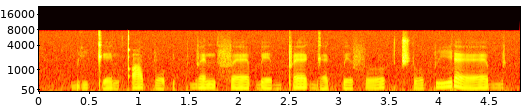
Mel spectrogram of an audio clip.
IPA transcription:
ɓ i˩˧ kʼ e˩ n qʼ ɔ˧ p o˩ ʔ ɪ˩˧ k b ɛ˧ n f ɛː˧ ɓ e˧ b pʼ ɛ˥ ɡ ɛ˩˧ k͡p ɪ˧ f ʊ˧˥ | t͡ʃʼ ʊ˩˧ p i˧˥ ɾ ɛː˩˧ b

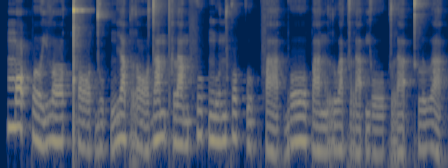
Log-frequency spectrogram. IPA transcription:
m ɔ˥˩ ʔ p ɤː˩˦ j l ɔː˦˥ t̚ kʰ ɔː˨˩ t̚ d u˨˩ k̚ ŋ i˧ a̯ p r ɔː˩˦ d a˥˩ m pʰ l a˧ m f u˥˩ k̚ ŋ u˦˥ n k o˥˩ k̚ ʔ u˨˩ k̚ f aː˨˩ t̚ b oː˥˩ p a˧ n r u˧ a̯ k r a˦˥ ʔ j oː˧ k r a˥˩ ʔ kʰ l ɯ˥˩ a̯

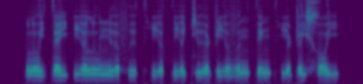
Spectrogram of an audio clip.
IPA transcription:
l o˨˩ j t̪ ɛ˧ j ʔ i˧ ə̯ l u˧ n ɨ˨˩ ə̯ f ɨ˧˥ t̪ʰ i˨˩˨ ə̯ t̪ i˧ ə̯ c ɨ˨˩˦ ə̯ ʈ i˧ ə̯ v ə˧ ŋ t̪ e˧ ŋ t̪ʰ i˨˩˨ ə̯ ʈ ə˨˩˨ j x ɔ˨˩ j

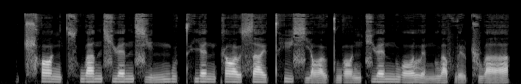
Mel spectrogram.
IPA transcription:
ʈ͡ʂʰ ɑ˥˩ ŋ t͡sʰ w a˥ n ɕ ɥ ɛ˥ n ɕ i˧˥ n m u˥˧ t̪ʰ j ɛ˥˧ n k ɑ˥˧ ʊ̯ s a˥˧ ɪ̯ t̪ʰ i˥˩ ɕ j ɑ˨˩ ʊ̯ t̪ w ɑ˧˥ ŋ t͡ɕ ɥ ɛ˥ n w ɔ˧˥ l ə˧˥ n l w ä˧ f w e˩ ɪ̯ ʈ͡ʂ w ä˨˩˦

